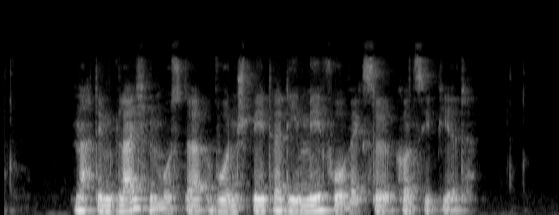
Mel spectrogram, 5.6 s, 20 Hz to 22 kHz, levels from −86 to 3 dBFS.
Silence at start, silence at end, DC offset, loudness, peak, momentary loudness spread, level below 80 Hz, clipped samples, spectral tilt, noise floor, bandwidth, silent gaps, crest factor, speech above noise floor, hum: 0.75 s; 0.9 s; under 0.1%; -19 LUFS; -2 dBFS; 11 LU; -48 dBFS; under 0.1%; -9 dB/octave; -63 dBFS; 7.4 kHz; none; 16 dB; 45 dB; none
